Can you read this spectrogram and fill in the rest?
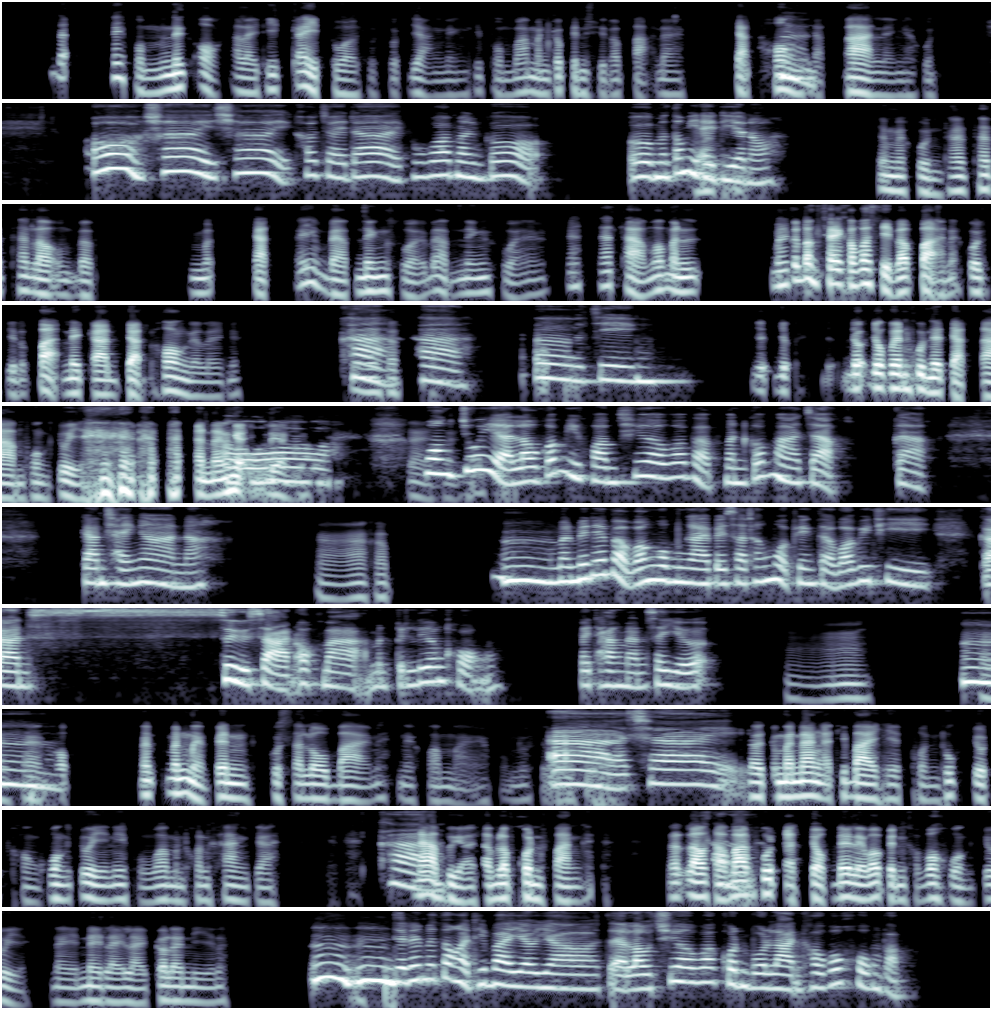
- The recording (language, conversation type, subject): Thai, unstructured, ศิลปะช่วยให้เรารับมือกับความเครียดอย่างไร?
- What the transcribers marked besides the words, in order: chuckle; drawn out: "ส"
